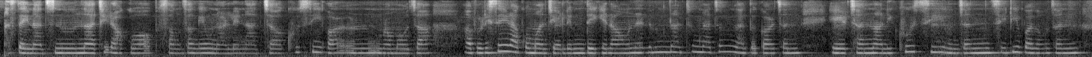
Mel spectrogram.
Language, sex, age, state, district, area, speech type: Nepali, female, 18-30, West Bengal, Darjeeling, rural, spontaneous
